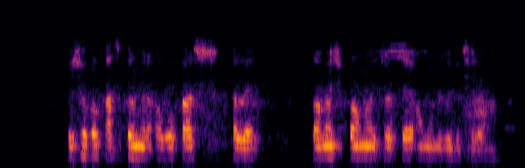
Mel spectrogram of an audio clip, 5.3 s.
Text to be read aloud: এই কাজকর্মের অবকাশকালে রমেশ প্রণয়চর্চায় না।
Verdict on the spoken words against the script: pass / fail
fail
